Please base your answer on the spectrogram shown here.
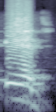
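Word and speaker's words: edge: যেমন ডি এর পর জি আছে তাহলে এখানে ডিটা পড়া যাবে না এটা কি পড়তে হবে এজ ই যে এজ এজ এডিটা পড়া যাবে না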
